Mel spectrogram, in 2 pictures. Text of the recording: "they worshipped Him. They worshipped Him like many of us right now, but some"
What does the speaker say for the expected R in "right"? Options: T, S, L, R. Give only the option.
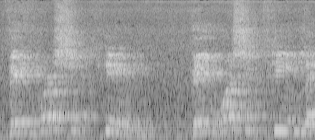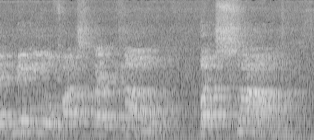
L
